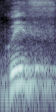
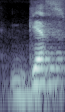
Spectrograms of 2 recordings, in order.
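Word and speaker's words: guess: GUES ग्विस ना बोलकर गेस बोला जाएगा, यहाँ पर भी यू साइलेंट हो जाएगा।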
